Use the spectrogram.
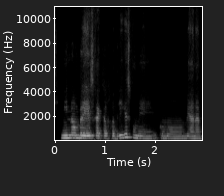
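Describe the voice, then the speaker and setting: With a non-native accent, a woman talks at a medium pitch and fairly even intonation. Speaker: lawyer. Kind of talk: webinar presentation. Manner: halting.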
